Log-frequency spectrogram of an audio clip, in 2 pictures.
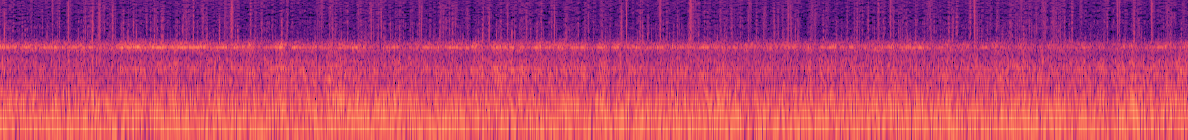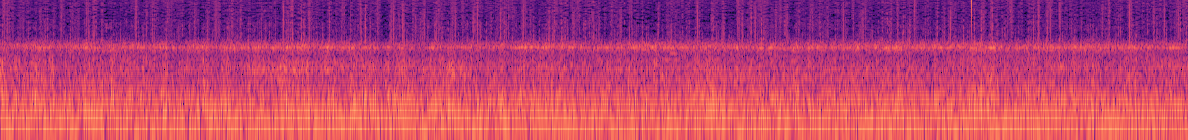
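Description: Hokuriku Shinkansen train running at speed, heard from inside the passenger cabin: a steady low rumble with a thin high whine held at one pitch.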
